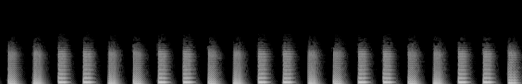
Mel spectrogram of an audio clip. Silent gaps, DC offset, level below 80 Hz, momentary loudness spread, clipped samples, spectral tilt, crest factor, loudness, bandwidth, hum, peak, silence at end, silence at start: none; under 0.1%; -30 dBFS; 5 LU; under 0.1%; -12.5 dB/octave; 16 dB; -24 LUFS; 3.6 kHz; none; -6 dBFS; 0 s; 0.1 s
